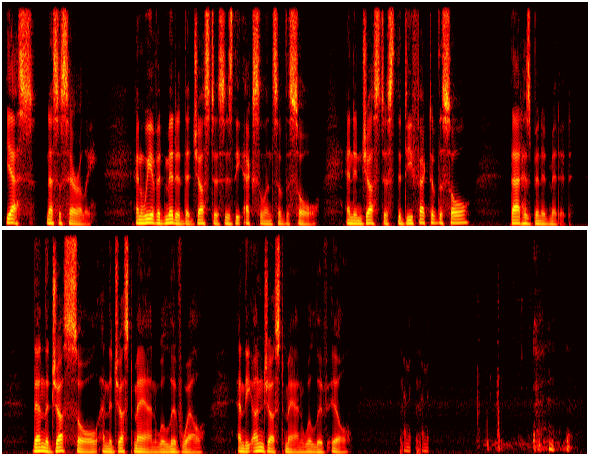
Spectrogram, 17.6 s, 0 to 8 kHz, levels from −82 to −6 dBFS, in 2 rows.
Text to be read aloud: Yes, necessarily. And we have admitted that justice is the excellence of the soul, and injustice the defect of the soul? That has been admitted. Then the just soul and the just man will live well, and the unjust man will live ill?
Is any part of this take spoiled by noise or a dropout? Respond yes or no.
yes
